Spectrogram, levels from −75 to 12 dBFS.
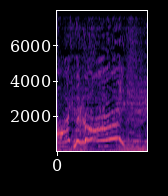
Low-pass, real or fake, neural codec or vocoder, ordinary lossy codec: none; fake; codec, 16 kHz, 8 kbps, FreqCodec, smaller model; none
